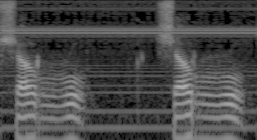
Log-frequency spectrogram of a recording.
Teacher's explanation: the ra has tafkhim, and we have to make sure that we don't make a trilling sound when pronouncing the ra.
